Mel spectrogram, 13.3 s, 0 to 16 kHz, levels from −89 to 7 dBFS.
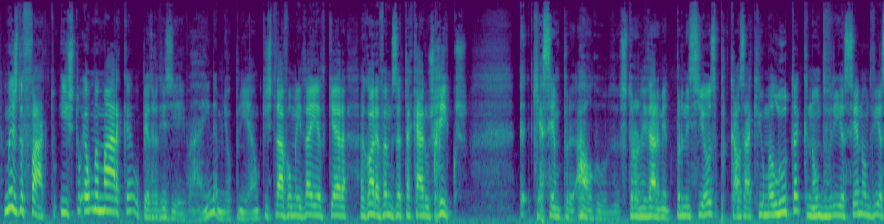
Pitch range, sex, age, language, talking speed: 125-180 Hz, male, 40-59, Portuguese, 205 wpm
